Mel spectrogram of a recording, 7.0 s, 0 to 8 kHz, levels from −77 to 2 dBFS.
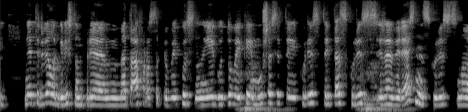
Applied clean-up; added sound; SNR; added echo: classical method Wiener filter.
